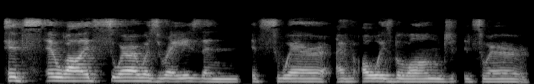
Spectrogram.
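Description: A man's voice: medium pitch, little pitch movement, measured pace. A young man from Quebec with a French-Canadian accent, chatting casually as a guest, full of "like" fillers. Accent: Québécois French. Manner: rambling, many "like" fillers, laughs often. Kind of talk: casual chat.

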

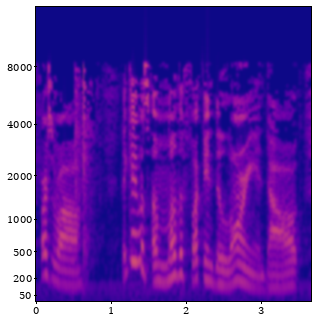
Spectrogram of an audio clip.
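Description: A man's voice: a little high, big pitch swings, normal speed, a little mellow, slight background noise. An American man co-hosting a podcast in casual, profane, slangy chat, playfully addressing his listeners. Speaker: podcast co-host.

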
